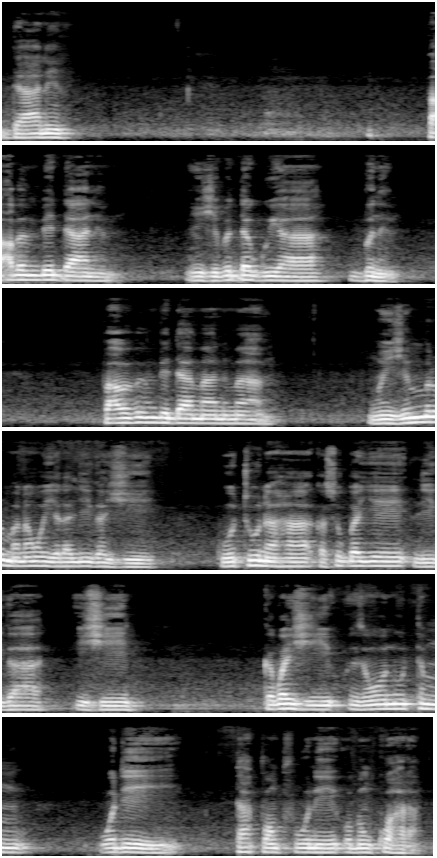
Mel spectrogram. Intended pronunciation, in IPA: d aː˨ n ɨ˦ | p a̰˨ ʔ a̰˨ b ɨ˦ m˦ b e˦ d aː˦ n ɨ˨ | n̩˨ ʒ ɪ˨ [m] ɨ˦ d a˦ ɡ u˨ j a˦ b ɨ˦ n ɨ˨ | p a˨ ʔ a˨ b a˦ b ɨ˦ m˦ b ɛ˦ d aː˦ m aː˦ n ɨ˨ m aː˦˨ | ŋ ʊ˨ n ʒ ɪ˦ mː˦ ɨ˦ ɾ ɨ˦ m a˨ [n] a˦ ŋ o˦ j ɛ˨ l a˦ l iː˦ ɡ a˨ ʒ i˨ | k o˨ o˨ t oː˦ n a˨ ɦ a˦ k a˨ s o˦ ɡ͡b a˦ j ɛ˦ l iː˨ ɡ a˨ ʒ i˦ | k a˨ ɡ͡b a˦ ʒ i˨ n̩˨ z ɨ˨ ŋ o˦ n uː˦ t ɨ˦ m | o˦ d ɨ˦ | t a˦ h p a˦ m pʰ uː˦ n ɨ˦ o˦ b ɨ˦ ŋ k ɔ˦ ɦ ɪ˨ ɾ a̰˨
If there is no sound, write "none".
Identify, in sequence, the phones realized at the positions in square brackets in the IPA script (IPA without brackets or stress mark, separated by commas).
b, n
